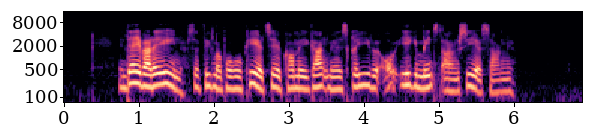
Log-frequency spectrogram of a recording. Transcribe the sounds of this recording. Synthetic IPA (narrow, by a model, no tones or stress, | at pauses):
e̝nd̥ɛ̰ːʋɑ̈ɾɑ̈e̝nsɒ̽fe̝ɡ̥mɑnpʰʁo̝ʋokʰe̝̰ːɐðˠt͡sʰe̝lækʰɒ̽məiɡ̥ɑ̈ŋ̰meæsɡ̥ʁiːʋəʔɒ̽ʔe̝ɡ̥əme̝n̰sd̥ɑ̈ɑ̈ŋse̝̰ːɐsɑ̈ŋə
